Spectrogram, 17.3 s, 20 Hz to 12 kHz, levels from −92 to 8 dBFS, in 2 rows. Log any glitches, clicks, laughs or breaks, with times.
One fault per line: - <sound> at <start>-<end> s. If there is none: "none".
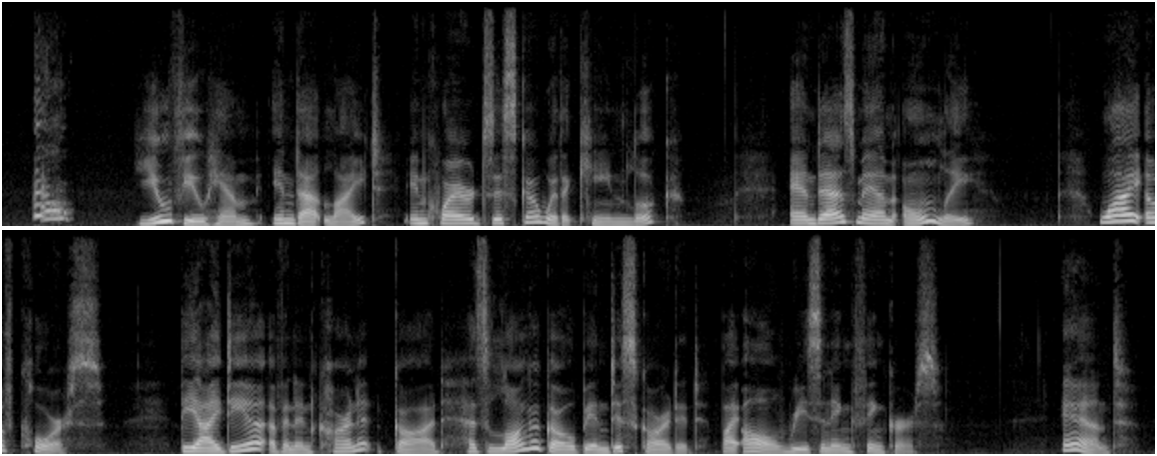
- bark at 0.2-0.5 s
